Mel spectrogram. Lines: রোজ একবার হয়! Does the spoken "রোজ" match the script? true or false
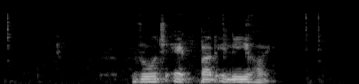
true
